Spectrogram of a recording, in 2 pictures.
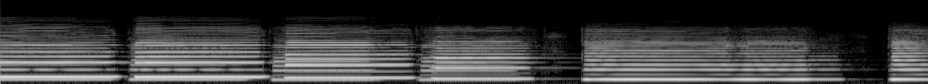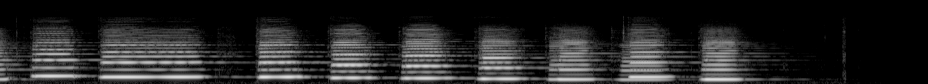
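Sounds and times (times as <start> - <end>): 
clarinet duet: 0.0 - 17.5.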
